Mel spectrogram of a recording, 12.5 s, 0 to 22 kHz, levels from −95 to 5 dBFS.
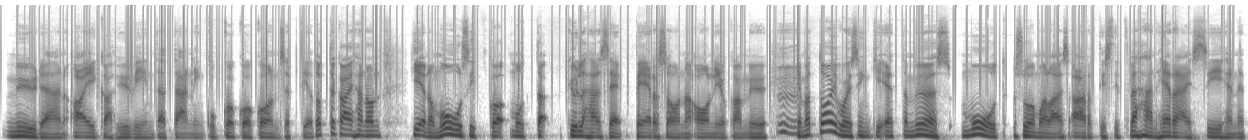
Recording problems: crackle, like an old record; noticeable; 15 dB below the speech

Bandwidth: 18.5 kHz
